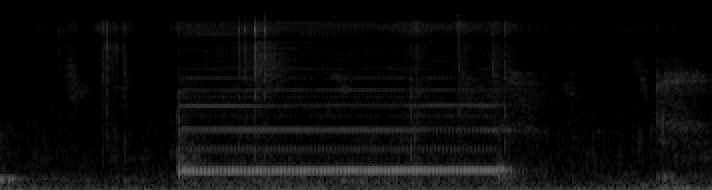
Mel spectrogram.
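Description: A phone's outgoing-call ringing tone through its loudspeaker: one steady beep lasting about two seconds, starting about a second in. The other end has not yet answered.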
